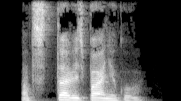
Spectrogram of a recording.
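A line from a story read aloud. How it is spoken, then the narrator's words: Growling. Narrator (Russian): рыкнул полковник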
